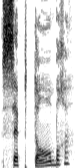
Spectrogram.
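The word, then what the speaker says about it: septembre: languages as well so sept sept sept remember this m on sep you don't insist on the final sep sep then same thing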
